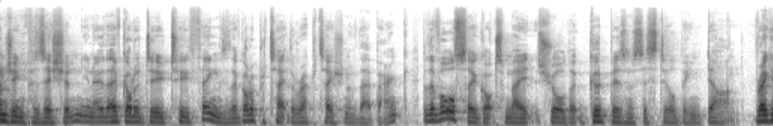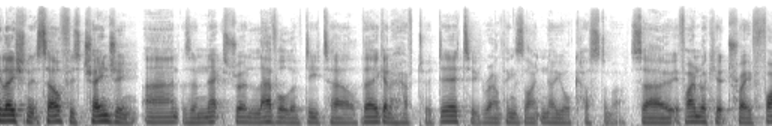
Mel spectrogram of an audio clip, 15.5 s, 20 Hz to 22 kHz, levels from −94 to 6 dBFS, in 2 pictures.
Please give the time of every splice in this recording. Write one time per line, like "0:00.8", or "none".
0:04.2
